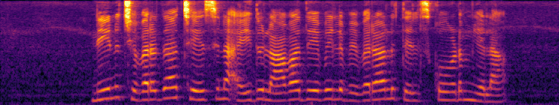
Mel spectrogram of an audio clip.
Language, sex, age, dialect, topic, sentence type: Telugu, female, 18-24, Utterandhra, banking, question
